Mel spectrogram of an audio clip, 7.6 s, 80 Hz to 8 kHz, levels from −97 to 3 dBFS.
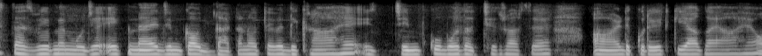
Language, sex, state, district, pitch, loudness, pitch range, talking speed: Hindi, female, Bihar, Jamui, 165 Hz, -29 LUFS, 160-170 Hz, 220 wpm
